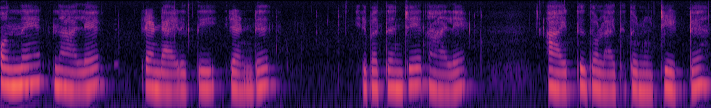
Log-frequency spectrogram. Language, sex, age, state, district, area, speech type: Malayalam, female, 18-30, Kerala, Ernakulam, rural, spontaneous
